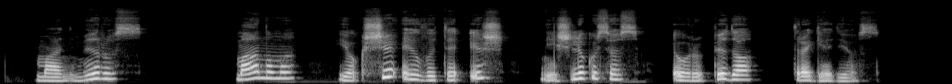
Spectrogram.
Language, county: Lithuanian, Klaipėda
